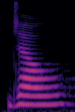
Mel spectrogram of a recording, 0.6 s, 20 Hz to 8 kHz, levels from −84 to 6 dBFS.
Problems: none marked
